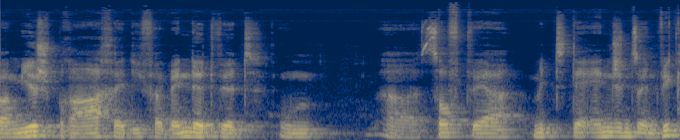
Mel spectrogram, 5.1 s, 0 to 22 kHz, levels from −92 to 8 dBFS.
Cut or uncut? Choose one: uncut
